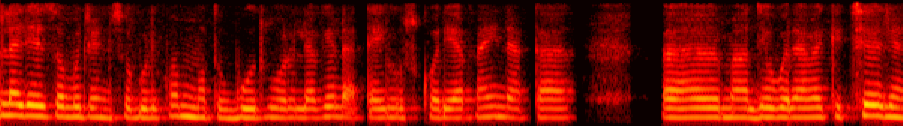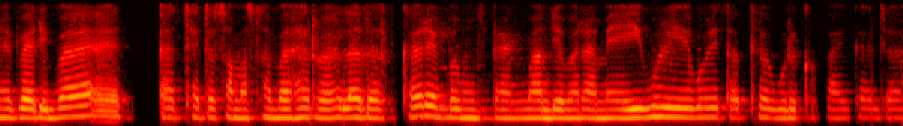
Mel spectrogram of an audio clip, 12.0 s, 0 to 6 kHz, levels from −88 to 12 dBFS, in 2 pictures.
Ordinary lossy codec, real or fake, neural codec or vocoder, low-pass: none; fake; codec, 24 kHz, 0.9 kbps, WavTokenizer, medium speech release version 1; 5.4 kHz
